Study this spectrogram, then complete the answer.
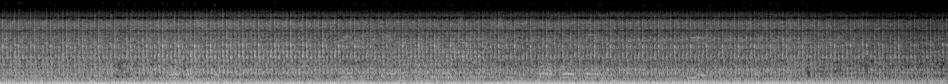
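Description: A Toyota Hilux 2KD diesel pickup engine idles close by after injector cleaning, a steady loud knocking rumble that continues without pause, with someone speaking over it.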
